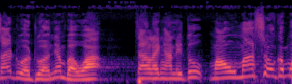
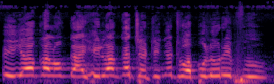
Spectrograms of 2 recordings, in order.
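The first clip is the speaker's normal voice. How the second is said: put-on childish whine; 7 semitones higher, 4 dB louder than usual. Child explains, higher voice.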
